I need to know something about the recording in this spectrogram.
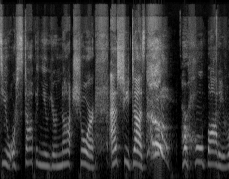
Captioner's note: gasps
